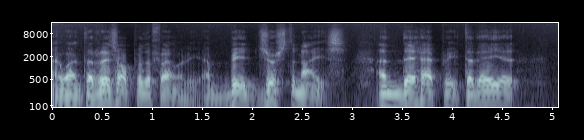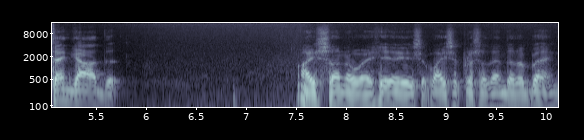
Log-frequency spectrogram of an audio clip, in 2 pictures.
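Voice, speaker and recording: With an Italian accent, a man with a dark, mellow tone and fairly low pitch speaks at a fairly slow pace, with long, frequent pauses. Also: ordinary pitch variation. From Italy. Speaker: immigrant tailor. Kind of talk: interview testimony.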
